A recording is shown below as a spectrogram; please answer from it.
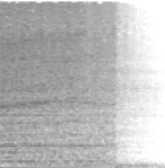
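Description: Outro animation sound effect: a steady rushing noise with a faint hum underneath, fading away near the end.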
